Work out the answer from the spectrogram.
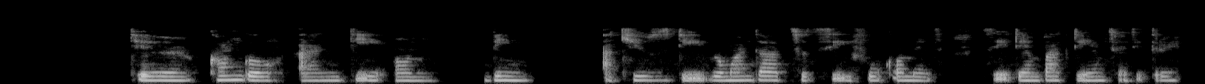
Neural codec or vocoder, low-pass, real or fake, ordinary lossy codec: none; 5.4 kHz; real; none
